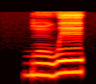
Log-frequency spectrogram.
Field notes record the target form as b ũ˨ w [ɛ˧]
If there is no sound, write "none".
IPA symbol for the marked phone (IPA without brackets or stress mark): e˧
